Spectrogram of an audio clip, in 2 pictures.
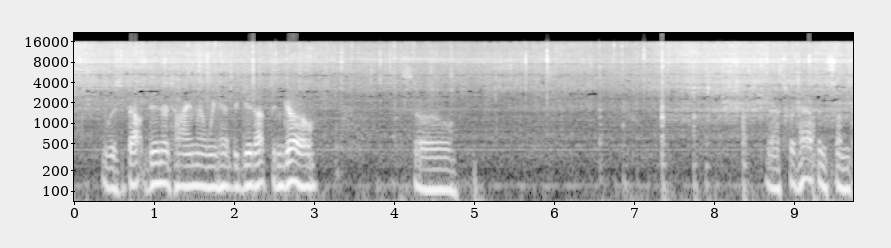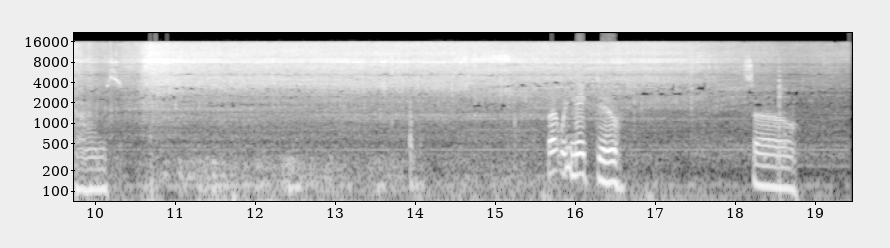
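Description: Food sizzles and crackles as it fries in a pan.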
